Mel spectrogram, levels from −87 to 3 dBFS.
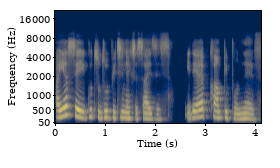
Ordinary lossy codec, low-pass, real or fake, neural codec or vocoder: none; 9.9 kHz; fake; codec, 24 kHz, 0.9 kbps, DualCodec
